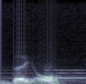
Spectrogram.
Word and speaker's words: Baal: One, the Hebrew word Baal, which in English we spell B-A-A-L and generally pronounce Baal, and the other was the Hebrew word Adonai.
